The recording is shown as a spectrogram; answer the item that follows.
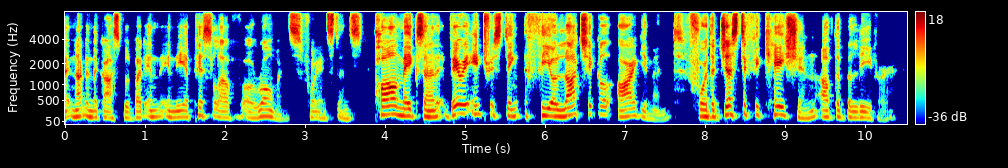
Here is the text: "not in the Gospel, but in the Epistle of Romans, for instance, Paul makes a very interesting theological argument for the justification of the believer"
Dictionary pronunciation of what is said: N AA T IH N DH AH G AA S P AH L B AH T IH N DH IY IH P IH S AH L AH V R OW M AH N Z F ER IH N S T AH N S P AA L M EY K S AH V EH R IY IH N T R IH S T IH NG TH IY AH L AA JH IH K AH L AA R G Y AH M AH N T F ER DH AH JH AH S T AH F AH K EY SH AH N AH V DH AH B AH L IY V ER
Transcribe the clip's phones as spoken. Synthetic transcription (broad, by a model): N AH T IH N DH AH G AA S P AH L B AH T IH N DH IY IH P IH S L AH V R OW M AH N Z F ER IH N S T AH N S P AA L M EY K S AH V EH R IY IH N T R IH S T IH NG TH IY AH L AA JH IH K AH L AA R G Y AH M AH N T F ER DH AH JH AH S T AH F AH K EY SH AH N AH V DH AH B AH L IY V ER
